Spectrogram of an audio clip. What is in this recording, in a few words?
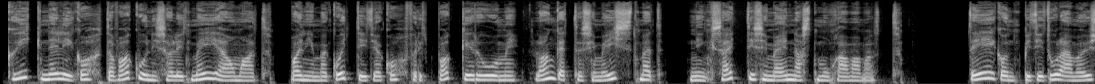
EST female, Casual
